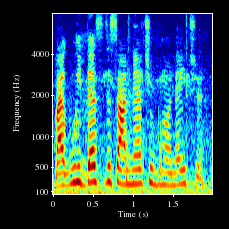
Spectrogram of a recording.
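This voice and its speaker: A woman's voice: on the high side, fairly even intonation, quick pace, fairly bright tone. Laid-back woman in her twenties. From South Carolina. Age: 20s. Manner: laid-back, hesitant, with many ums. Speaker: rapper, guest. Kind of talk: casual interview answers. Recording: clear background noise.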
